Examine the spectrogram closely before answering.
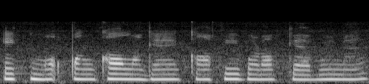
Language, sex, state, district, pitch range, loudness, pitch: Hindi, female, Punjab, Kapurthala, 230-245 Hz, -15 LUFS, 235 Hz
